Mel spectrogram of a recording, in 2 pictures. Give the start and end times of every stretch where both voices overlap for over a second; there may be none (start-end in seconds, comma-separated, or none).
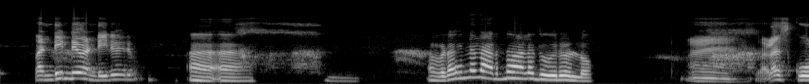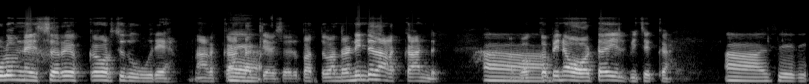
none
